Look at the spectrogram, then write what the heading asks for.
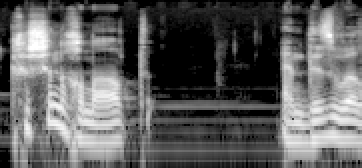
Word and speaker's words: Cristiano Ronaldo: Um, I saw the video and I think this is pretty interesting in terms of pronunciation because um, in Germany I said my whole life Cristiano Ronaldo and also in English you say Cristiano Ronaldo.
